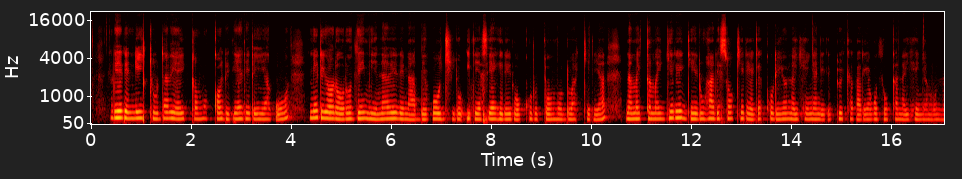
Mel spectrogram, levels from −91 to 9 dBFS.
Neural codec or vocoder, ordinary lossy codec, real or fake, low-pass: codec, 44.1 kHz, 2.6 kbps, SNAC; none; fake; none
